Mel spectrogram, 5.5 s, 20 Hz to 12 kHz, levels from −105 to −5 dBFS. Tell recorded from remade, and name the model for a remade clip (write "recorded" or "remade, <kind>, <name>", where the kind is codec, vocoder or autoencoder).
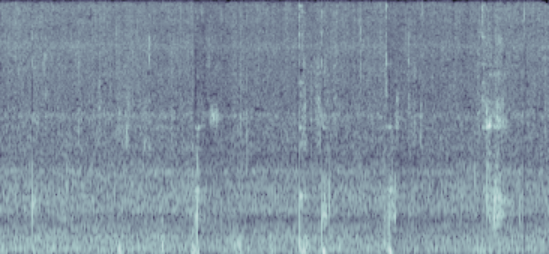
recorded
